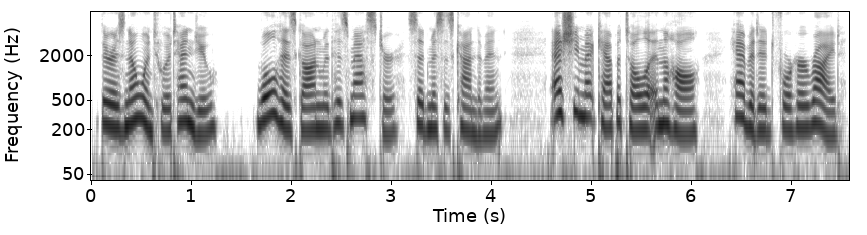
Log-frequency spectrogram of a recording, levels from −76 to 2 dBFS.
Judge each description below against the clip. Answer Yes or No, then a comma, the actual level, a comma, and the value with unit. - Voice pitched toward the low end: No, high, 220 Hz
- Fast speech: Yes, fast, 215 wpm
